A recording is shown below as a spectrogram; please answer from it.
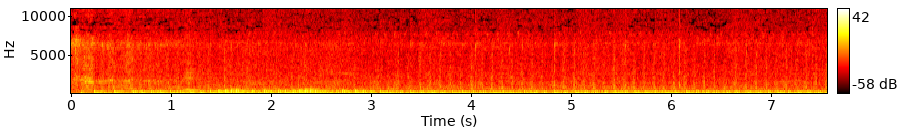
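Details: Yamaha Old Vixion motorcycle that had been stalling and would not start, after fuel pump checks: a steady, even low thumping at constant idle with no misses or stumbles; it starts and runs smoothly.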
